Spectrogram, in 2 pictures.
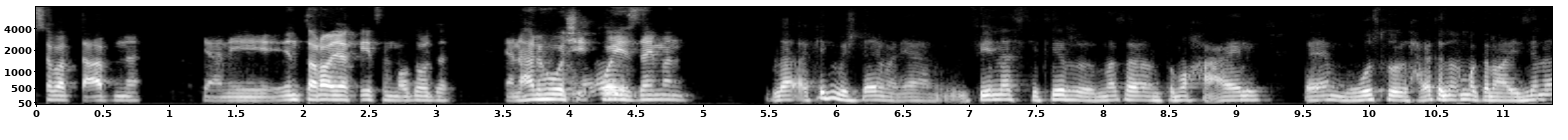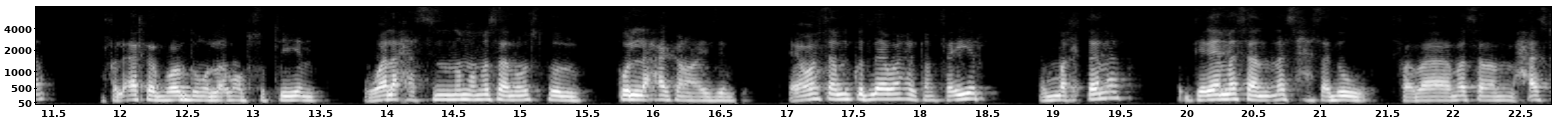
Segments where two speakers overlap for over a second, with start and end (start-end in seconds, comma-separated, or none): none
